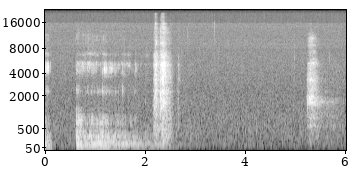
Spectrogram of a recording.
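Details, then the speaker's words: Snoring from a sleeping Great Pyrenees dog: a low, rumbling snore, then a short breathy snort and brief sniff in a quiet room. "Yeah, if you can hear the snoring. She's dreamy. I can feel it. Yeah. You snoring, baby."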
